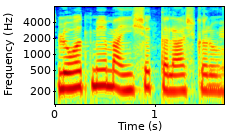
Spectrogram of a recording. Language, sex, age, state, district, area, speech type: Urdu, female, 45-60, Uttar Pradesh, Aligarh, rural, read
